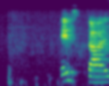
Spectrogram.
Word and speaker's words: está: Se pronuncia con mayor intensidad en su última sílaba, es una palabra aguda. Al terminar en una vocal, debe tildarse la A.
